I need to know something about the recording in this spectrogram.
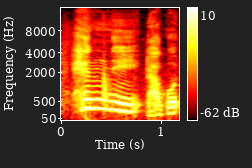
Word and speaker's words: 헨리: 에너파이로 나타낼 수 있으며 단위는 h로 나타내고 헨리라고 읽는다 이렇게 기억을 하시면 되겠습니다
